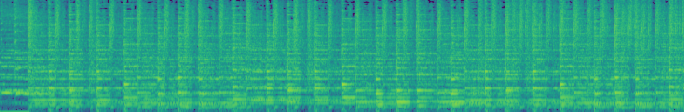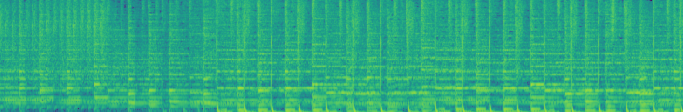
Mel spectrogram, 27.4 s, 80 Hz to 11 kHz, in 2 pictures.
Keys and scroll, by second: 25.0 ctrl+=.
